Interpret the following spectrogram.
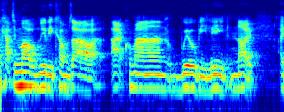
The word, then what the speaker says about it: Aquaman: Okay, so in England, we say Aquaman, but you guys in America and Australia say Aquaman. It isn't aqua. We pronounce it aqua, as in aquarium.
